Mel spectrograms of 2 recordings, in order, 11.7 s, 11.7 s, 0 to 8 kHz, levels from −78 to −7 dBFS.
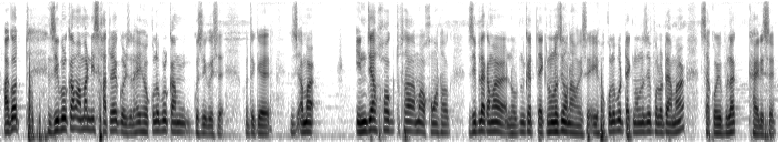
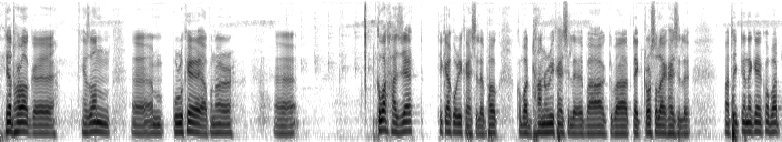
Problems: none marked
